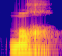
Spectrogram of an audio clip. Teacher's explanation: خا حروف مستعلیہ میں سے ہے، خا موٹا پڑھا جائے گا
